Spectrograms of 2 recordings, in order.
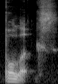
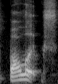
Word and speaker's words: bollocks: anyway it's true and they start pronouncing bollocks is in bullock's and then you say that it's pollock's and then they end up saying balaks and it's like no it's bollocks there's an older bollocks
